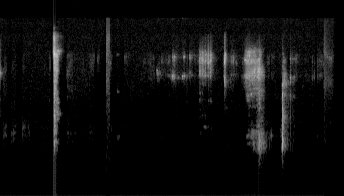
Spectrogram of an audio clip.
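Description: Faint handling of a small square of paper: soft high rustles and a few light clicks, the loudest near the end as scissors are taken up to cut it.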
